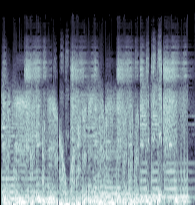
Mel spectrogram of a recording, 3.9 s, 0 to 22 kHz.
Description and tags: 130 bpm, This was generated entirely using FL10 studio version.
